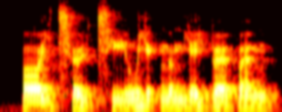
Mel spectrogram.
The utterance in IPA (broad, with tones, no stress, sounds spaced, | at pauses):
ɔː˧ j t͡sʰ ɵ˨˥ ɥ t͡sʰ iː˨˥ w j ɪ˧ k̚ n̪ ʊ˧ ŋ j e˨˥ j p œː˨ p ɐ˨ n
